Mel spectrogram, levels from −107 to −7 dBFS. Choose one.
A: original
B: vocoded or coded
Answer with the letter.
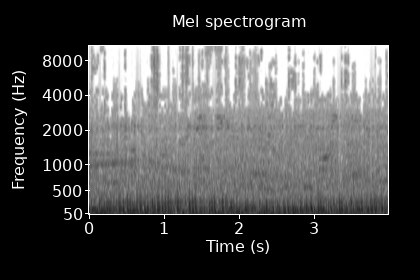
B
